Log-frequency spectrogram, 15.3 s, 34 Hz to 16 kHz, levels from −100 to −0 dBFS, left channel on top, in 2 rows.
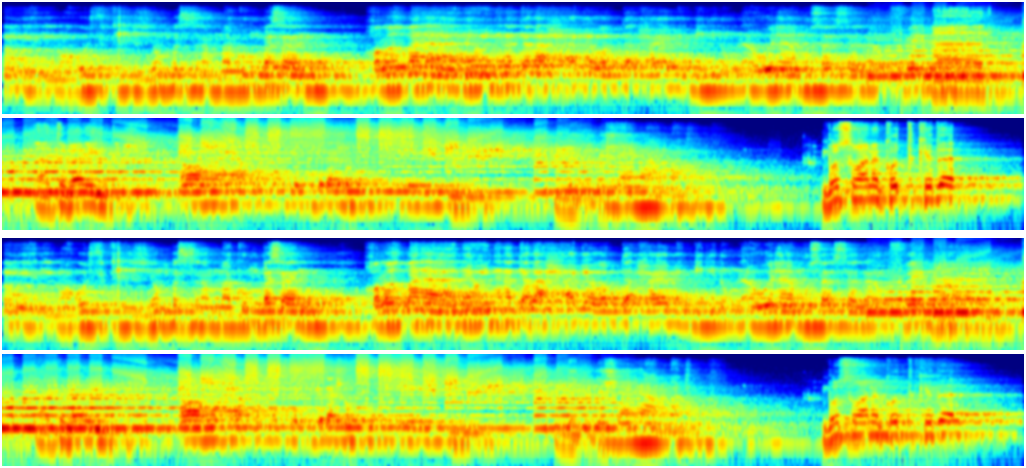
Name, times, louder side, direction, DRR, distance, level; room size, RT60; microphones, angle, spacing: voice 1, 0.0-2.4 2.7-7.2 9.0-10.9 11.9-13.0, equal, 75° right, 4 dB, 2.0 m, -21 dB
sound 1, 6.3-12.7, right 2 dB, 15° right, 1.5 m, -20 dB
voice 2, 7.0-7.4 7.9-8.7 11.0-11.3 11.8-12.0 13.8-14.8, left 3 dB, 75° left, 10 dB, 0.9 m, -19 dB
14.0 x 10.5 x 8.7 m, 2.3 s
head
